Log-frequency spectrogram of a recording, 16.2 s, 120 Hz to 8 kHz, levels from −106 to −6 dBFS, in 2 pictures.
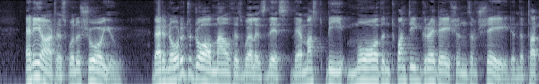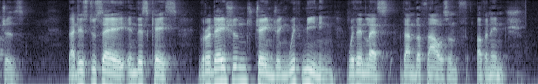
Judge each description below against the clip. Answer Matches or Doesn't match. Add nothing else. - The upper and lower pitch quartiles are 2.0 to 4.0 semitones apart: Doesn't match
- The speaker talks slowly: Doesn't match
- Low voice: Matches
